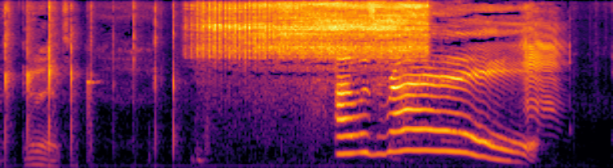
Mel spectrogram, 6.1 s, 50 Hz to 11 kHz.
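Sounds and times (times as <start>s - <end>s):
speech: 0.3s - 0.6s, 3.6s - 5.4s
rattlesnake rattling: 1.8s - 4.3s.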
